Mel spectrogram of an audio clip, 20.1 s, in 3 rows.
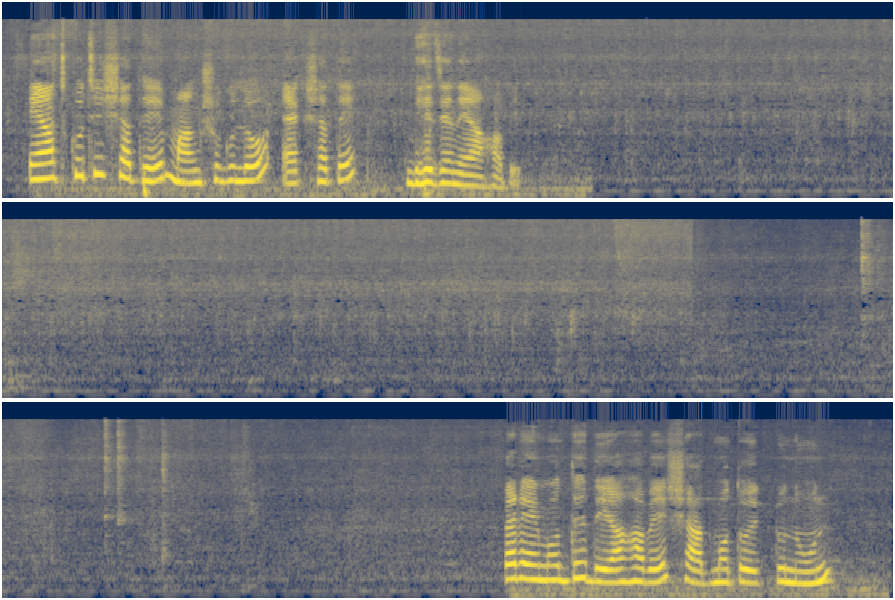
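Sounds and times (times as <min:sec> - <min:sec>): chicken sizzling in hot oil: 0:00.0 - 0:17.6.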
